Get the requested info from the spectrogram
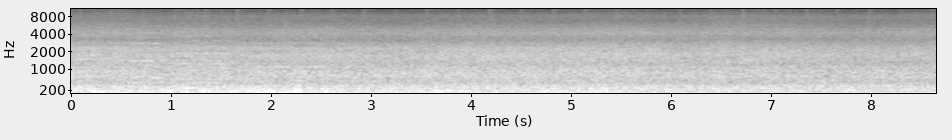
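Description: Steady rushing noise of sea surf and wind, loud and even throughout with no distinct events.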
